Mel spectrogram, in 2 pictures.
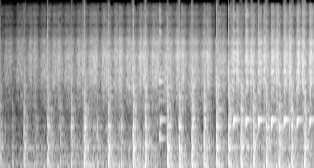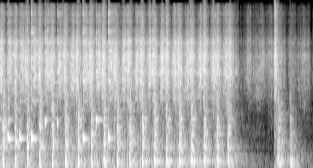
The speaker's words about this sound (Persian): چیزی که شنیدین فقط یک قاشق لیلیپوتی بود از ظرف اصل زبانهای تبلی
